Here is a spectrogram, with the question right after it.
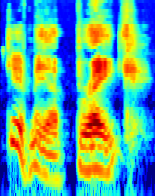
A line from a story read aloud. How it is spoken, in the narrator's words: groaned Famine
